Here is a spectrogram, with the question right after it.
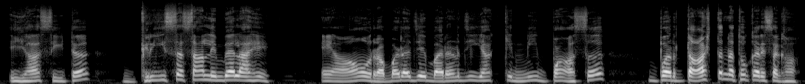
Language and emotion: Sindhi, disgusted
